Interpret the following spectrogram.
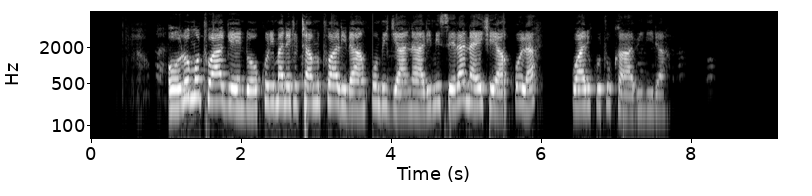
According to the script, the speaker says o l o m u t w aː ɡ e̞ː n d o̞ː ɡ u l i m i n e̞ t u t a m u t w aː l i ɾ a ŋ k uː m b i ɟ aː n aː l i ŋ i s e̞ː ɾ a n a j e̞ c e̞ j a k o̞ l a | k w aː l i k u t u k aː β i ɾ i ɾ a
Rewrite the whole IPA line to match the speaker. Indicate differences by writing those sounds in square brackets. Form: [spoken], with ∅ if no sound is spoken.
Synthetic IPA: o l [u] m u t w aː ɡ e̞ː n d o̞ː [k] u l i m [a] n e̞ t u t a m u t w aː l i ɾ a ŋ k uː m b i ɟ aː n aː l i [m] i s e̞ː ɾ a n a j e̞ c e̞ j a k o̞ l a | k w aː l i k u t u k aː β i ɾ i ɾ a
